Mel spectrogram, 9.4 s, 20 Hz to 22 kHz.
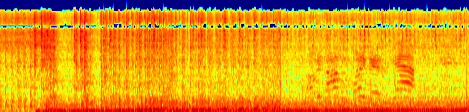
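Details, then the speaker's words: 1971 VW Beetle, parked 23+ years, first start on a new carburetor, coil, wiring harness and electronic ignition conversion: cranks, catches after a second, then a steady, even air-cooled chug with no stumbling; runs well after the correct coil was fitted. "Way better. Sounds good too, doesn't it? Mm-hmm. Really good."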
